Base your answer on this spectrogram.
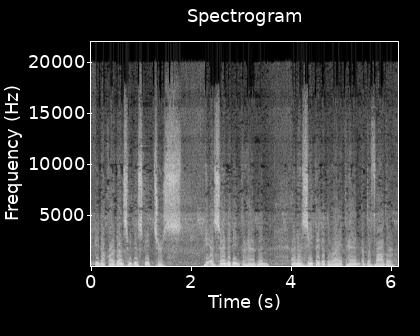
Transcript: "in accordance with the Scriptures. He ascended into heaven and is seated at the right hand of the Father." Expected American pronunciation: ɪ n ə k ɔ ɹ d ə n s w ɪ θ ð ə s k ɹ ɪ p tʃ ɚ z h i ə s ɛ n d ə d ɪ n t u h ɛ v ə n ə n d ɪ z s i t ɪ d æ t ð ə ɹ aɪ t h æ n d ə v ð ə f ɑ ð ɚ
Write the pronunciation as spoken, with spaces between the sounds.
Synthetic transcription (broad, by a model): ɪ n ə k ɔ ɹ d ə n s w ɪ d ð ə s k ɹ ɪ p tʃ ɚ s h i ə s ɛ n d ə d ɪ n t u h ɛ v ə n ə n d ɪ s i t ɪ d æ t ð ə ɹ aɪ t h æ n d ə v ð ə f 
